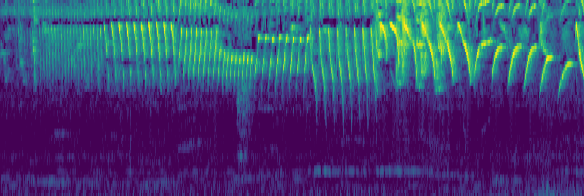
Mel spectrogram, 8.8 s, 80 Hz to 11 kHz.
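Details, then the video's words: ['Mancini canary from Pontianak, West Kalimantan, singing for an online canary singing contest: rapid high trills and chains of fast descending whistled sweeps, growing louder and more varied toward the end over a faint low hum.'] "LOMBA KENARI ONLINE 10 - Aksi KENARI MANCINI"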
